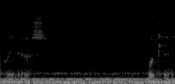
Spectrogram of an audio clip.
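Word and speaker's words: Qeynos: know some people that's another one that people don't like the pronunciation of i call it queenos what can i say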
